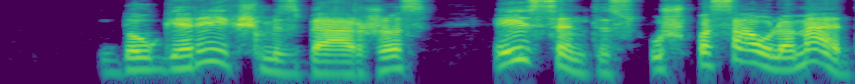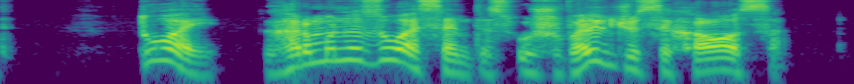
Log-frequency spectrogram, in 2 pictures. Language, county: Lithuanian, Kaunas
